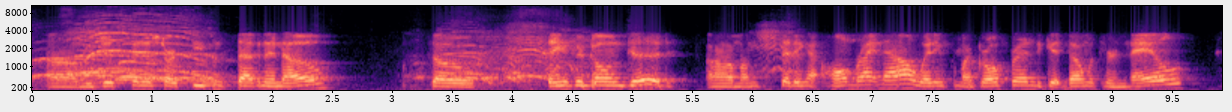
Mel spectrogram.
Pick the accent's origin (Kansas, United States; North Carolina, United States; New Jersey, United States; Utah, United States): Kansas, United States; And I'm a barber from Central Kansas.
